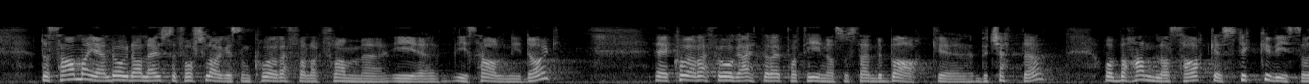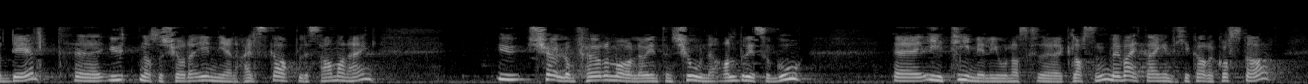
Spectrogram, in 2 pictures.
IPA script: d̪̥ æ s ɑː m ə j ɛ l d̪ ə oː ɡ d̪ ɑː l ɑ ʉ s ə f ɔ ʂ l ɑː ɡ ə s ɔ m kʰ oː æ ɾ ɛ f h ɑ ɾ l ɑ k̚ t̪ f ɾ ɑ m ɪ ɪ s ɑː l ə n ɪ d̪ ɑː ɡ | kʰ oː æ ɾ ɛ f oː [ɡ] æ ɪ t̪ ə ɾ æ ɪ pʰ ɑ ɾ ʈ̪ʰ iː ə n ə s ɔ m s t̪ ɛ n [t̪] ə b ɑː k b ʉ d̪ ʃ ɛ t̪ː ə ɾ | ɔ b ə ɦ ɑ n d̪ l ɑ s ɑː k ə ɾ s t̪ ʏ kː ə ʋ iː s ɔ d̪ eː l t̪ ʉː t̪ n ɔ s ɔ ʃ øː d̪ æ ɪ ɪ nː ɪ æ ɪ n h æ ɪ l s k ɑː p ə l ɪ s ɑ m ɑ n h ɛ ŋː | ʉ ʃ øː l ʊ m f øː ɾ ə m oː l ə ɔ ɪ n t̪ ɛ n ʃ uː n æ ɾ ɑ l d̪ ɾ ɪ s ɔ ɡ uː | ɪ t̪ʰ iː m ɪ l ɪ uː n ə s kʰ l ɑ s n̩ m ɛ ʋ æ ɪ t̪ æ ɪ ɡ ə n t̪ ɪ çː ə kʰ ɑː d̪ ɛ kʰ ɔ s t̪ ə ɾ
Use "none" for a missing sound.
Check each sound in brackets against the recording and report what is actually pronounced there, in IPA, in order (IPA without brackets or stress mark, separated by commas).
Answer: ɡ, d̪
